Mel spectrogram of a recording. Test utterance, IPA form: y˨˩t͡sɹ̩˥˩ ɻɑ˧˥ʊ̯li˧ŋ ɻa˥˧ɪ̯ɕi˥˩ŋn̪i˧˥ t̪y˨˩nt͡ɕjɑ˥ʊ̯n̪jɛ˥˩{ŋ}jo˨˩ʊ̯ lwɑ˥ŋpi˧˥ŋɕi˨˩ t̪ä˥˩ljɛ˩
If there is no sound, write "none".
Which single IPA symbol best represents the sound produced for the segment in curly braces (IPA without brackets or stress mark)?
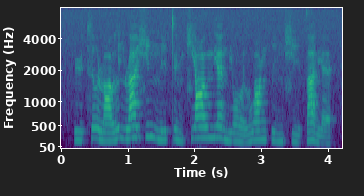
n̪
